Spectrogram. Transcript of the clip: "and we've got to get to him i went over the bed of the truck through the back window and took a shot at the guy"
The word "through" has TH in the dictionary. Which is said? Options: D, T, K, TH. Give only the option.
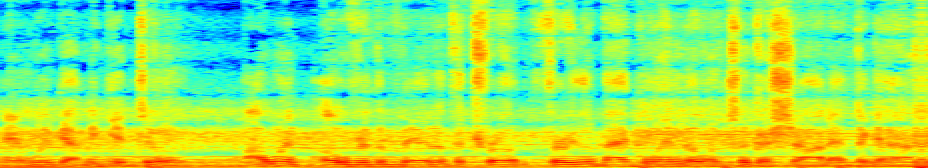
TH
